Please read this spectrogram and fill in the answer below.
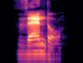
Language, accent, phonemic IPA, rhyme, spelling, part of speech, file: English, US, /ˈvændəl/, -ændəl, vandal, noun, En-us-vandal.ogg
- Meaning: A person who needlessly destroys, defaces, or damages things, especially other people's property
